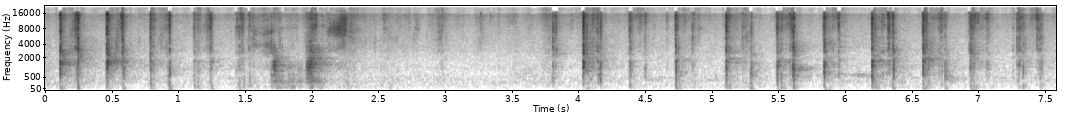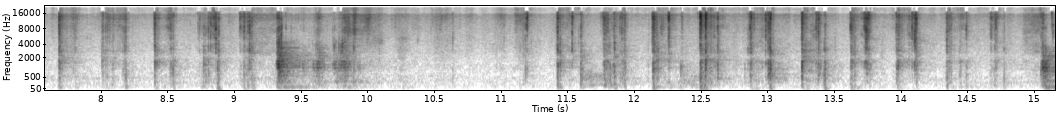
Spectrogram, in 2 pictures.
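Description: Tarot cards are shuffled by hand in rapid riffling bursts, crisp close flicks coming in clusters with short pauses between, with little else heard.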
